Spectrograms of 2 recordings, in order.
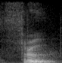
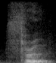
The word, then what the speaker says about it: through: use it um and the ought here is pronounced ooh so through through there aren't any other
